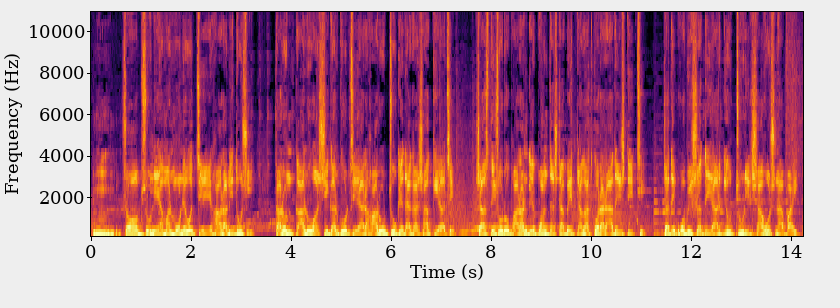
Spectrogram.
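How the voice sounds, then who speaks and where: Casting: man as stern, pompous moneylender-judge, lowish voice, cartoon folk tale, music behind. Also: fairly even intonation, normal speed, close to an everyday voice. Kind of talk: Bengali fairy tale cartoon dialogue.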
